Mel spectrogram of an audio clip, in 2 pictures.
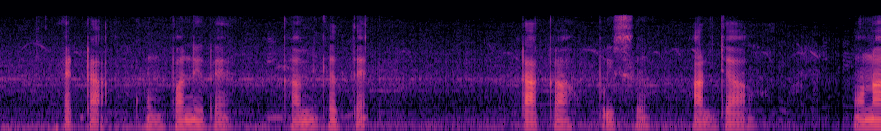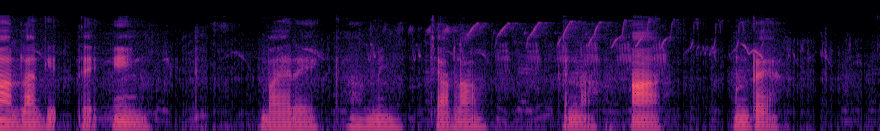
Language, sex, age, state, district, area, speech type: Santali, male, 18-30, West Bengal, Jhargram, rural, spontaneous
